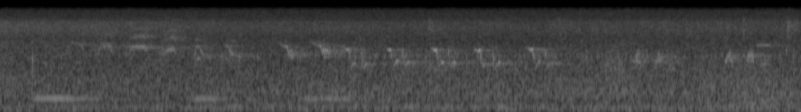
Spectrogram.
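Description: Birds calling: a quick run of short high chirps, with three short low hooting notes in the first few seconds, over a steady low background rumble.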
